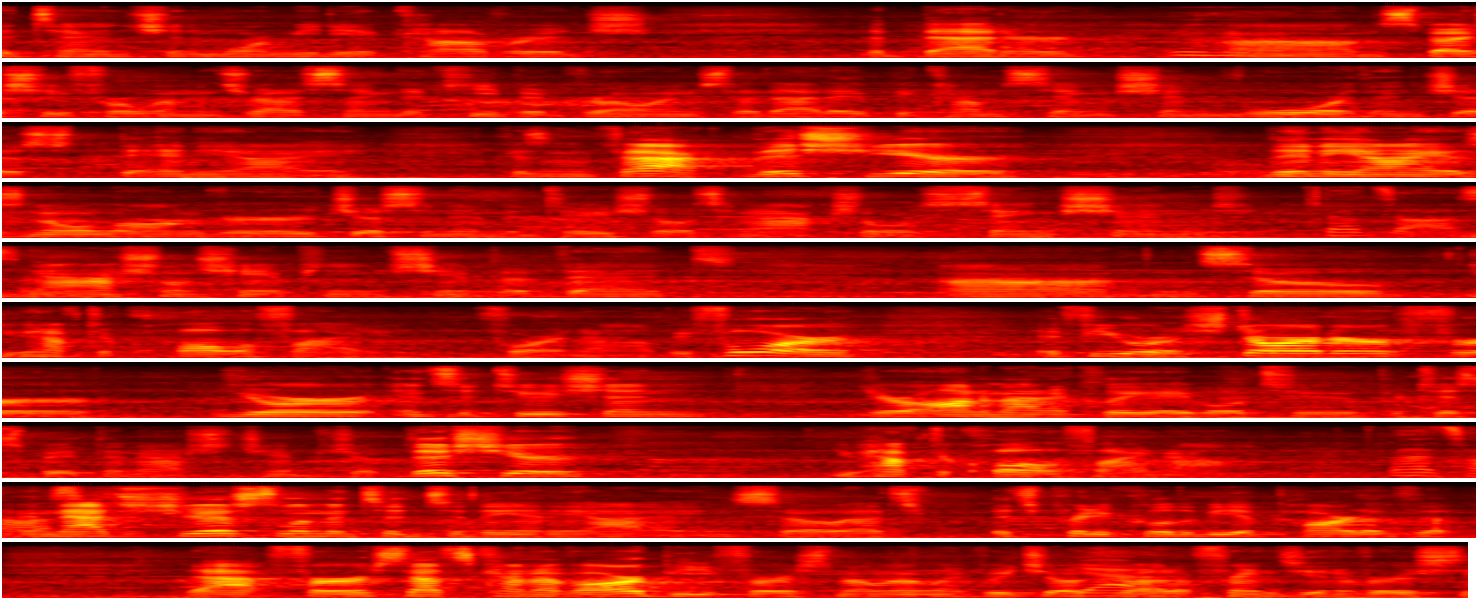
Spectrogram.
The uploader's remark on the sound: This week we recorded at Cocoa Dolce in downtown Wichita.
